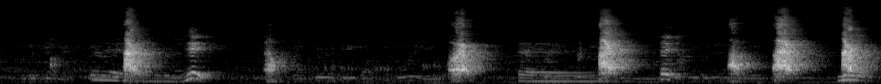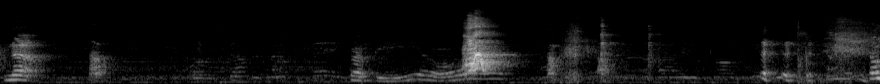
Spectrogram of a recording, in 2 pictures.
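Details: One-year-old female French Bulldog, feeling replaced, barking her head off at a French bulldog cookie jar; bursts of sharp, high barks at irregular intervals, with a person speaking and laughing between them.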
